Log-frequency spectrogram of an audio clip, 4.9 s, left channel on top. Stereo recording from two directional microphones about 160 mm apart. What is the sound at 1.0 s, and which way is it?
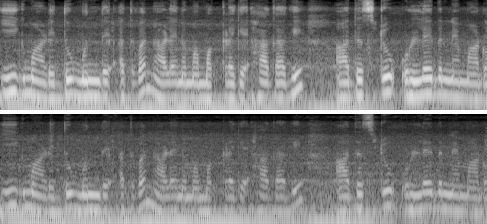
Speech, 35° left (ahead or behind).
